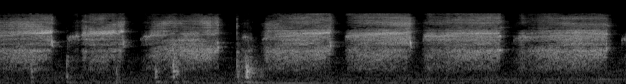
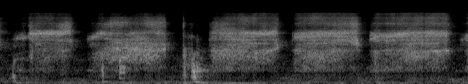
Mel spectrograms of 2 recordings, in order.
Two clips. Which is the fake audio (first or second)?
second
